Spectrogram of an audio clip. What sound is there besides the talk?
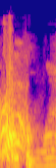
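sneeze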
